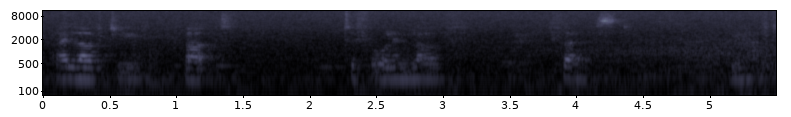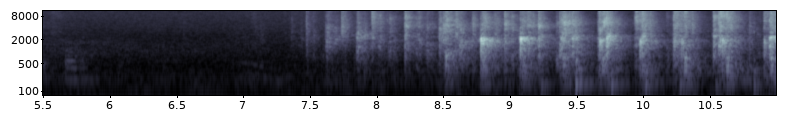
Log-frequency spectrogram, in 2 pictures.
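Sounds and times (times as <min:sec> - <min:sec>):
audience applauding: 0:07.4 - 0:11.0
loud close claps: 0:07.4 - 0:11.0.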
